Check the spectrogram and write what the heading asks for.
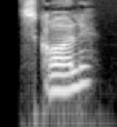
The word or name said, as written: scrolle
